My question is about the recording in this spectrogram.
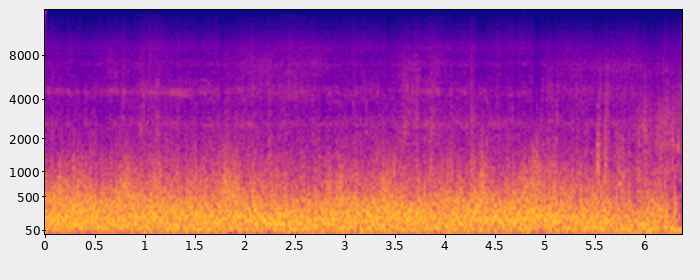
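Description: Maxxis knobby mountain-bike tyres rolling fast over a dirt forest trail, a steady loud rumble mixed with wind buffeting the microphone.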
